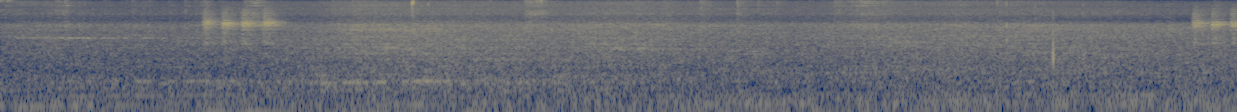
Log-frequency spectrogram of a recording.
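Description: Quiet, steady low hum with a soft airy whoosh and no scraping or wobble clicks; the fan runs smooth and healthy.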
